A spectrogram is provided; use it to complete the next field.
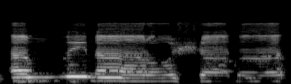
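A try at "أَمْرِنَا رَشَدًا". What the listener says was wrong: Ujungnya sedikit lagi, kurang cepat. Nah, pas rasyada, sya-nya jangan ngambil jarak dulu ketika diucapkan ya, tapi langsung rasya. Amrina rasya. Amrina rasyada. Iya, jadi kayak kayak lebih menekan rosyada. Nah tadanya seperti itu.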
